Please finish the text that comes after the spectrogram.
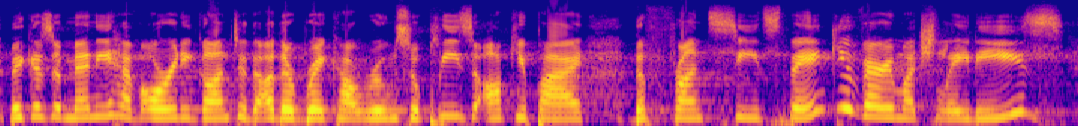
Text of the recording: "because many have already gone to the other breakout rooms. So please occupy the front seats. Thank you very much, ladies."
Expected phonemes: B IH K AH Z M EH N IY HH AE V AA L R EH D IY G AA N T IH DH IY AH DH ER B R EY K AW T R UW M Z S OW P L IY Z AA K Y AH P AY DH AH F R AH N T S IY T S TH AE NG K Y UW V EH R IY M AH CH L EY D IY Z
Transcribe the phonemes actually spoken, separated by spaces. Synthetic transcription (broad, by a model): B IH K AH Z M EH N IY HH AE V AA L R EH D IY G AA N T IH DH IY AH DH ER B R EY K AW T R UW M S OW P L IY Z AA K Y AH P AY DH AH F R AH N T S IY T S TH AE NG K Y UW V EH R IY M AH CH L EY D IY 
